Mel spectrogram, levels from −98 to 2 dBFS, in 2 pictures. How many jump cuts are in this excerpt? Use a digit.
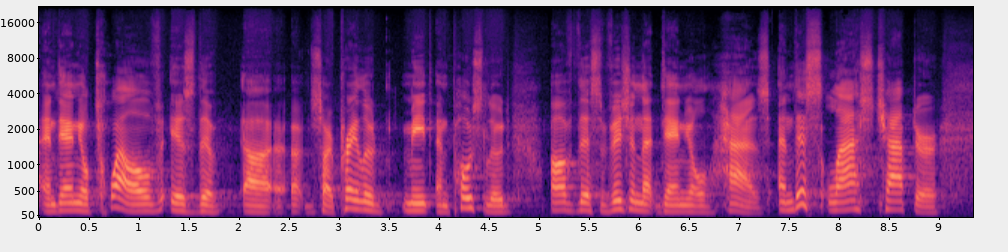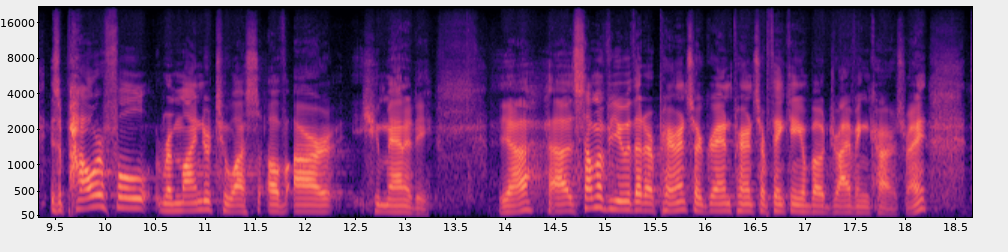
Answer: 2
